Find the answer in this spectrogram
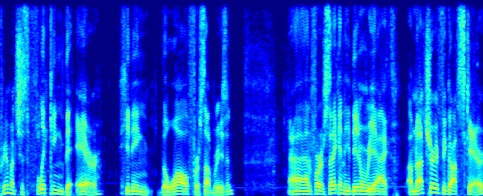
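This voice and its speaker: A man with a Finnish accent, medium pitch and ordinary pitch variation, at a moderate pace, in a dry, close sound with no echo. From Finland, Turku. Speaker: esports caster. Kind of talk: casual chat; live commentary. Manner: animated.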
